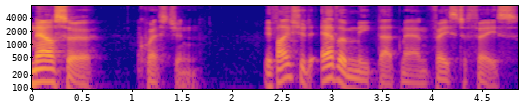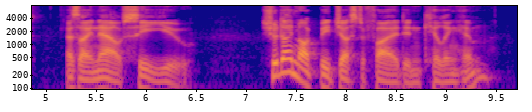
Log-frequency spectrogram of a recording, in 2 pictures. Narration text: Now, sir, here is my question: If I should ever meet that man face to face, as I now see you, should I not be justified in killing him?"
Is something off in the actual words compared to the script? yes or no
yes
